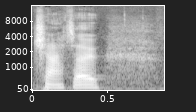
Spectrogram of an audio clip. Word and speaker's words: Chatto: I think you should pronounce it Chato, actually, but everyone seems to pronounce it Chatto.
